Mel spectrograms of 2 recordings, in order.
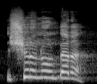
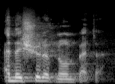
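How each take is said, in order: First: High-pitched, exasperated reproach. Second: Said in the usual way. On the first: Real, not acted. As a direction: throw it out high, at the end of your patience. Same reproach repeated at the climax.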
